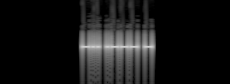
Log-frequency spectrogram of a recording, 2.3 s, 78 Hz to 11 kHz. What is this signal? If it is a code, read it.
Morse code, heard as a keyed tone, about 50 wpm, 700 Hz. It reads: DJT
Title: Three Challenging Letter-Number Combinations 50wpm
